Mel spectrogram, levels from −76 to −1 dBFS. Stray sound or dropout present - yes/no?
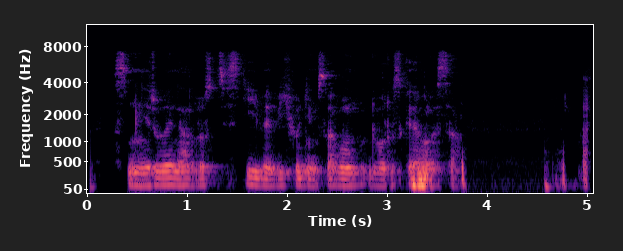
no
